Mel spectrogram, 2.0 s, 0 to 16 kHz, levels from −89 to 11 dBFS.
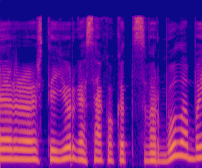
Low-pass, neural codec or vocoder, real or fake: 10.8 kHz; none; real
